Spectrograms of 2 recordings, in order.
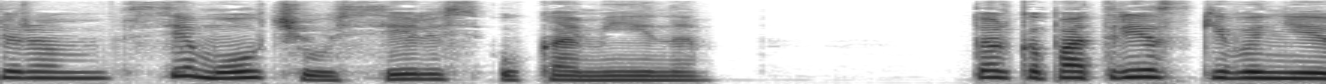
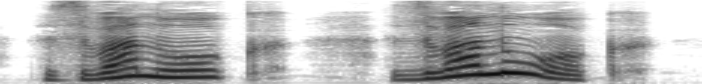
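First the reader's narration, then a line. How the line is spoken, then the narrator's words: Joyful boy's shout. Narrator (Russian): один из мальчиков радостно закричал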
